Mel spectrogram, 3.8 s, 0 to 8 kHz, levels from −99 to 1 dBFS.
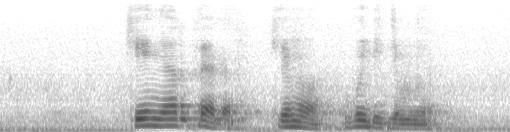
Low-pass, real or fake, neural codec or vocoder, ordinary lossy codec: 7.2 kHz; fake; autoencoder, 48 kHz, 32 numbers a frame, DAC-VAE, trained on Japanese speech; AAC, 48 kbps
